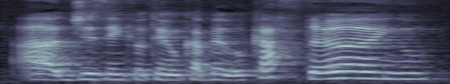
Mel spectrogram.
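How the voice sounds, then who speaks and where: In an echoey room, a young female travel vlogger from Brazil chats reflectively with her audience, addressing them as "gente." She has a Brazilian Portuguese accent and a medium-pitched voice with a sharp tone, and her delivery is brisk and casual.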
